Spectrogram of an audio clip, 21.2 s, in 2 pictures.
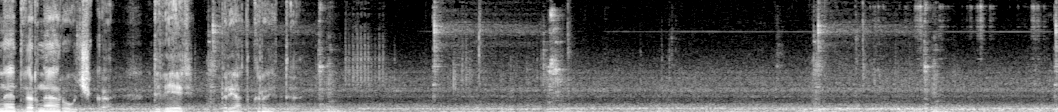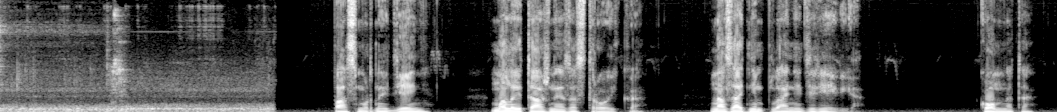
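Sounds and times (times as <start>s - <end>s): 
speech: 0.0s - 3.5s, 13.9s - 14.9s, 15.5s - 17.1s, 17.7s - 19.2s, 20.4s - 21.0s
moving train compartment carriage interior: 0.0s - 13.4s.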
